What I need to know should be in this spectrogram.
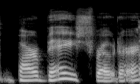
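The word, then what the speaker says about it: Barbet Schroeder: I incorrectly pronounced their name, Barbette Schroeder, and declared them to be a woman and said I was really proud that my favorite movie was directed by a woman. It is absolutely not a woman, Barbette, and it's actually pronounced Barbe Schroeder.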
